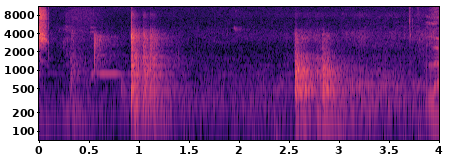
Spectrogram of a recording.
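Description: Pool balls being played on an English pool table: a sharp knock of cue and balls about a second in and another hard knock of balls about two and a half seconds in, with a short electronic beep just before the first.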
